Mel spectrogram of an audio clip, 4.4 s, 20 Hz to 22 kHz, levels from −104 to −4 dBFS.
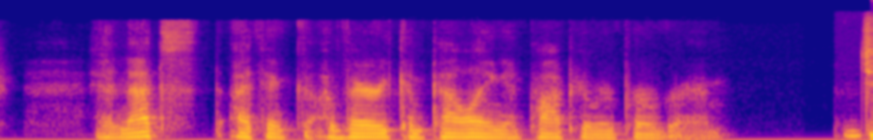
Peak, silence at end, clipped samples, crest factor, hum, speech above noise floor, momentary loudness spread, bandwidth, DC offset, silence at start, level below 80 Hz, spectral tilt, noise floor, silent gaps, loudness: -2 dBFS; 0 s; under 0.1%; 20 dB; none; 49 dB; 14 LU; 12.5 kHz; 0.9%; 0.5 s; -52 dBFS; -7 dB/octave; -70 dBFS; none; -22 LUFS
